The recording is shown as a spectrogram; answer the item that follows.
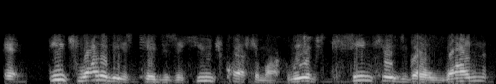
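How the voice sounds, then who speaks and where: Excitable New man on a tinny line. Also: mid-range voice, moderate pace, breathy edge. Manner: animated, swears casually, stumbles and repeats words. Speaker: podcast co-host. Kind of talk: casual sports call-in chat.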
